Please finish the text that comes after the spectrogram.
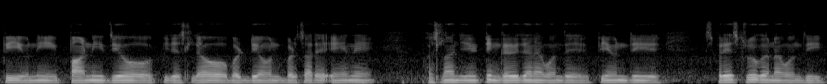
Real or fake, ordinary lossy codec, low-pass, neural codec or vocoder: real; none; none; none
